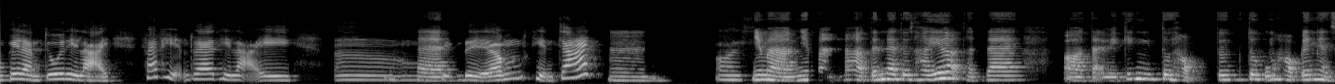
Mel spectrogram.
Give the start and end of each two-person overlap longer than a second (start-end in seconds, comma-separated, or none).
none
